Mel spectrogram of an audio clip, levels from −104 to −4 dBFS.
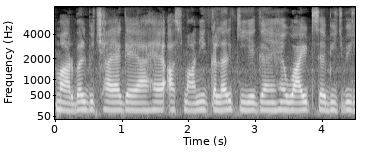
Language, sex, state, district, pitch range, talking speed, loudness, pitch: Hindi, female, Bihar, Patna, 160-170 Hz, 160 wpm, -18 LUFS, 165 Hz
